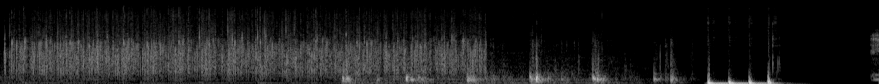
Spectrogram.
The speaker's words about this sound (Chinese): 掌声欢迎他发表得奖感言。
